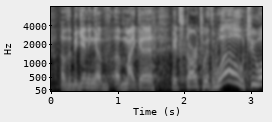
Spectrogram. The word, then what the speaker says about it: Micah: to say it and they would always say Mika. Mika, Mika. And and then I'd have to express to them, no, it's Micah.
